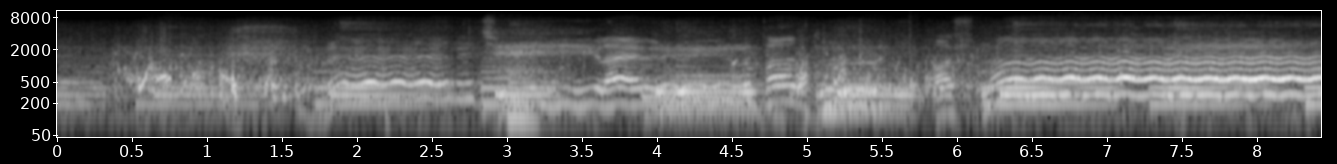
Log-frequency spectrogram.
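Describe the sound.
A boatman in a rowing boat sings his new song, a slow, wavering tune with strong vibrato, his voice carrying steadily for the whole stretch, with a brief dip before the melody swells louder near the end.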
